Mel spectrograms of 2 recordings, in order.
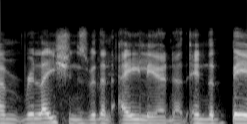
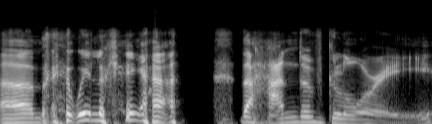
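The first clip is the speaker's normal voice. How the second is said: laughing, giggling through the words; 3 semitones higher than usual. Host opening the Buffoons Mystery Investigators episode, giggling. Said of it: "sorry, I'm already giggling".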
